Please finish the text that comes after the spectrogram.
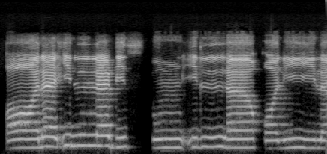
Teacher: Jadi dia masuk anggap aja enggak ada nun di situ, enggak tertulis. Jadi langsung masuk ke lam yang bertasydid. Nah, tanpa ghunah karena dia idgham bila ghunah. Nah, jadi masuk aja enggak perlu digunahkan.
